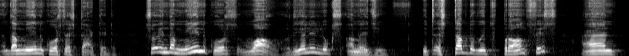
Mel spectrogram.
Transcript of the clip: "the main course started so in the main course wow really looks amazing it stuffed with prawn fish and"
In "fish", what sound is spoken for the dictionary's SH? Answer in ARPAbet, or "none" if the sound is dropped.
S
